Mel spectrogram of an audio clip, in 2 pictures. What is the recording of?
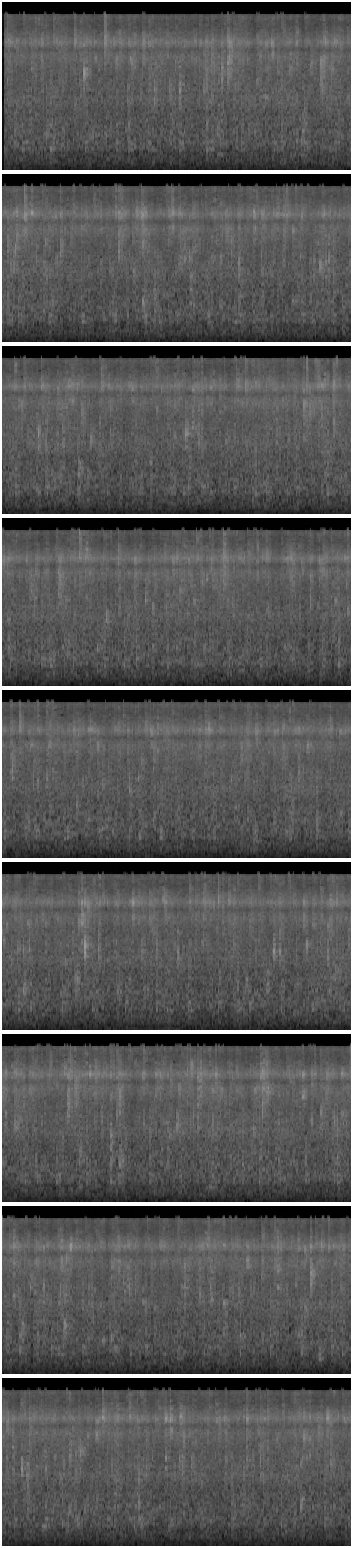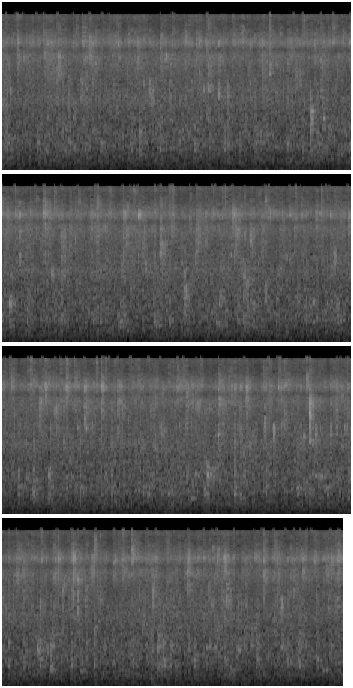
Heavy rain leak falls from the roof into a plastic bucket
